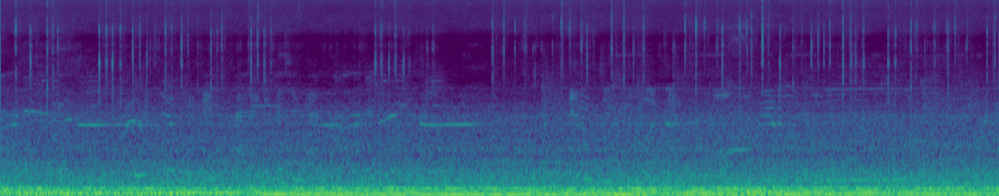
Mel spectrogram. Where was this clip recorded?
in a car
